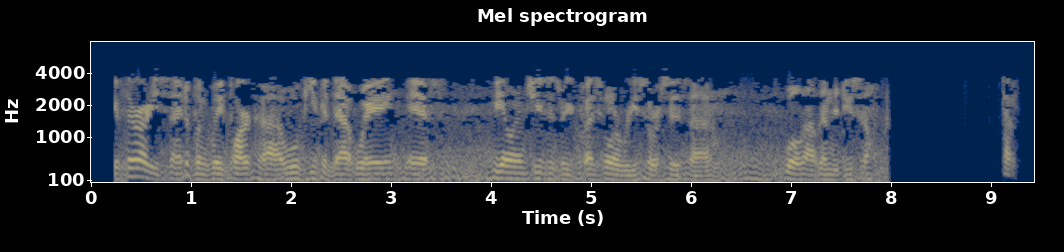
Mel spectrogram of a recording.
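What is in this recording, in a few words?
Incident Tactical 1, Scanner audio recording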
